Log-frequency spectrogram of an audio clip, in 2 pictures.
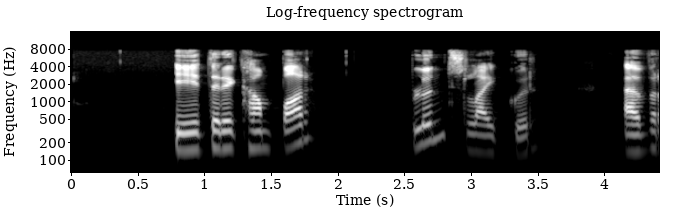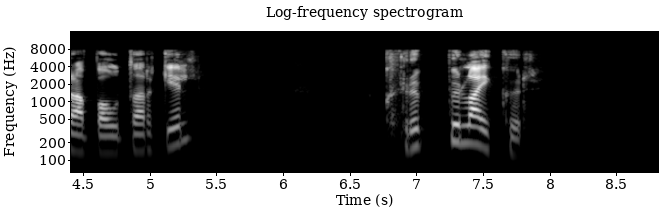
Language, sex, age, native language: Icelandic, male, 18-19, Icelandic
